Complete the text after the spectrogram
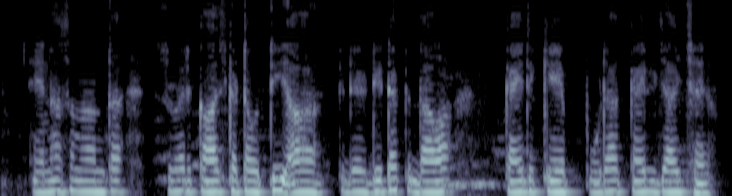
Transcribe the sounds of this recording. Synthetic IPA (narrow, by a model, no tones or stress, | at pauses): eːnas̬əmənt̪ə | sʋəɾkaːd͡ʒkəʈəʊt̪iakɾeɖiʈəkd̪aːʋakəɪɾkepuːɾakəɪld͡ʒaːjt͡ʃʰɛ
